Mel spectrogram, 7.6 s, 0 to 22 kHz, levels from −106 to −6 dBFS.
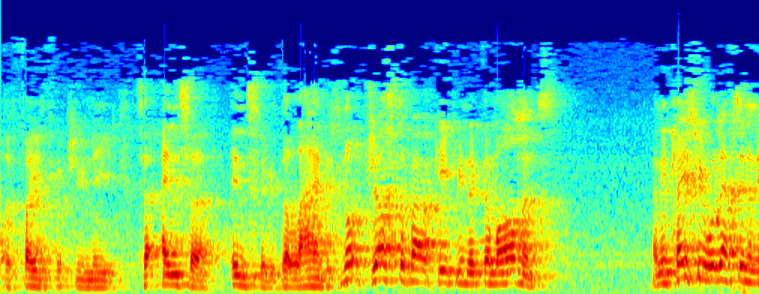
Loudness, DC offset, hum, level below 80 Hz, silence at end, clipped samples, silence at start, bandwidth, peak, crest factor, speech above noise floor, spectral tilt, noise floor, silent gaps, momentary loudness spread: -16 LUFS; under 0.1%; none; -50 dBFS; 0 s; under 0.1%; 0 s; 12 kHz; 0 dBFS; 16 dB; 27 dB; -6.5 dB/octave; -43 dBFS; none; 9 LU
